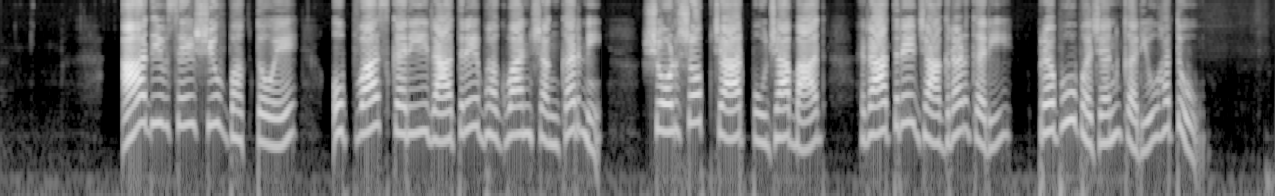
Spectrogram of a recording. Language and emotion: Gujarati, neutral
